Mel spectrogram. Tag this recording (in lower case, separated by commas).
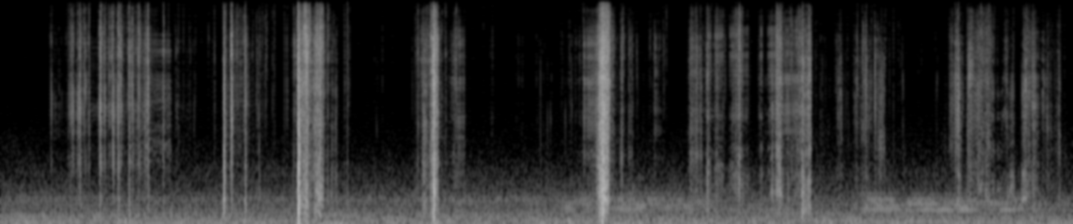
crack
